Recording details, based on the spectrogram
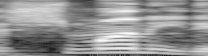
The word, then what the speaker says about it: Shmoney: Or is the SH silent? Like, is this the Hindu pronunciation of money? What is this? So I found out whenever the Olympic, that was the FIBA World Cup basketball team. They won the championship. And after they won the championship, they all started doing the Shmoney dance. So when I was watching on TV, somebody said the Shmoney dance. And they were like, oh, you pronounced it correctly. And I was like, oh, it's Shmoney.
